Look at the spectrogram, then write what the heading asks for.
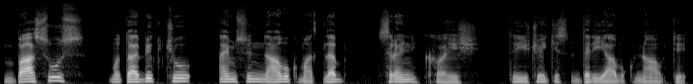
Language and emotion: Kashmiri, neutral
